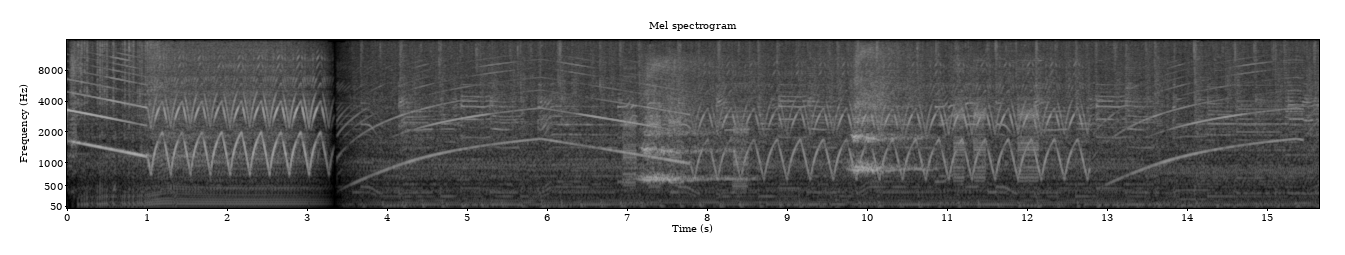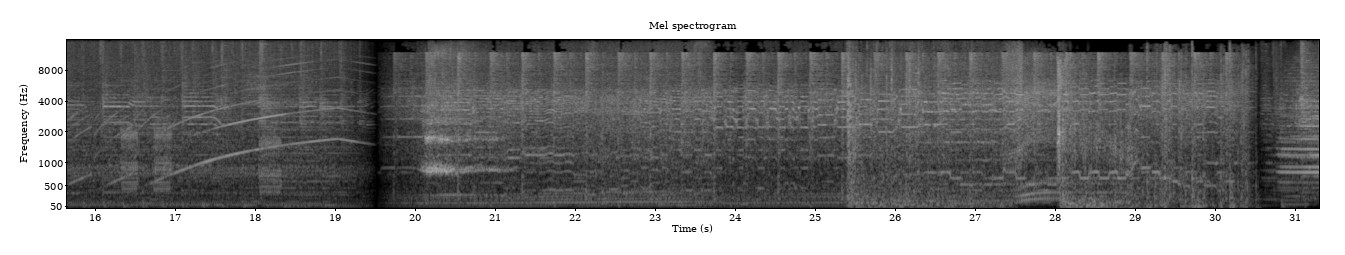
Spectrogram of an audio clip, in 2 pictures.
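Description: Police siren sound effect, a fast warbling yelp at first and then slow rising-and-falling wails, over upbeat background music. About two-thirds of the way in the sound breaks off briefly, and the music carries on busier, with a steady beat.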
